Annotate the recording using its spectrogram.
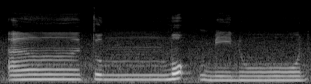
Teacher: مدغم ہو گیا ہے، ادغام شفوی ہوا ہے، ایک میم دوسرے میم میں مرج ہو گیا ہے، اس کے اندر مکس ہو گیا ہے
